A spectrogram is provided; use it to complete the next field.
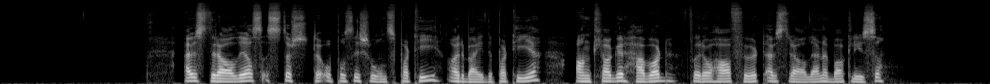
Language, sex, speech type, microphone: Norwegian, male, read, Sennheiser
